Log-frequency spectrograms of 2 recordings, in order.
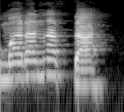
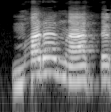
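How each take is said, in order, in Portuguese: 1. A tônica fica na última sílaba. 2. A tônica fica na penúltima sílaba. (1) "a tônica está na última sílaba" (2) "com a tônica na penúltima sílaba"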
